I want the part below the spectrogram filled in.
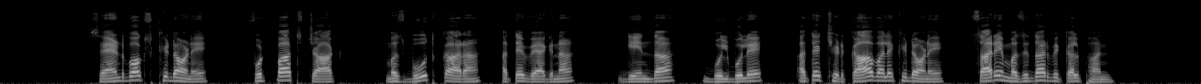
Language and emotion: Punjabi, neutral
